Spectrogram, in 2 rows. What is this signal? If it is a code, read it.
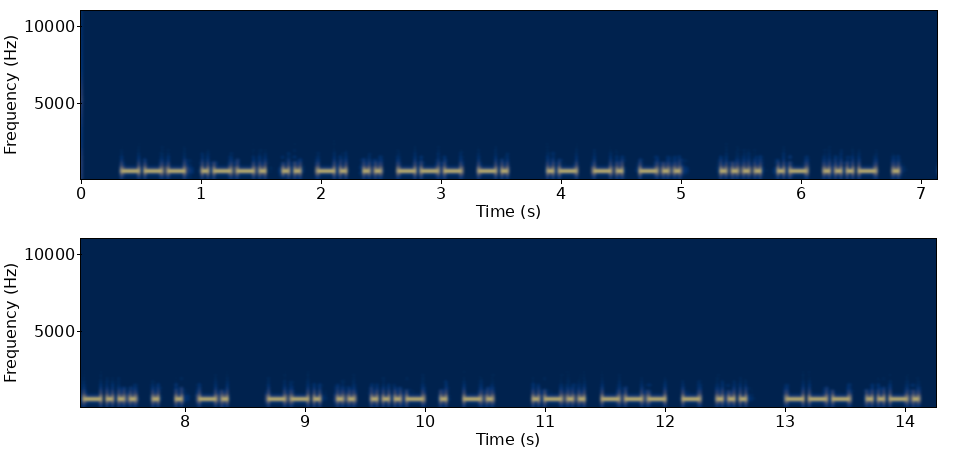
Morse code, heard as a keyed tone, about 25 wpm, 600 Hz. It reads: OPINION AND HAVE BEEN GIVEN LOTS OF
